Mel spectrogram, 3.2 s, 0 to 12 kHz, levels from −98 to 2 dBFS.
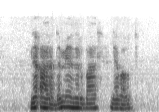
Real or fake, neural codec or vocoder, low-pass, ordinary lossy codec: real; none; 7.2 kHz; Opus, 32 kbps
